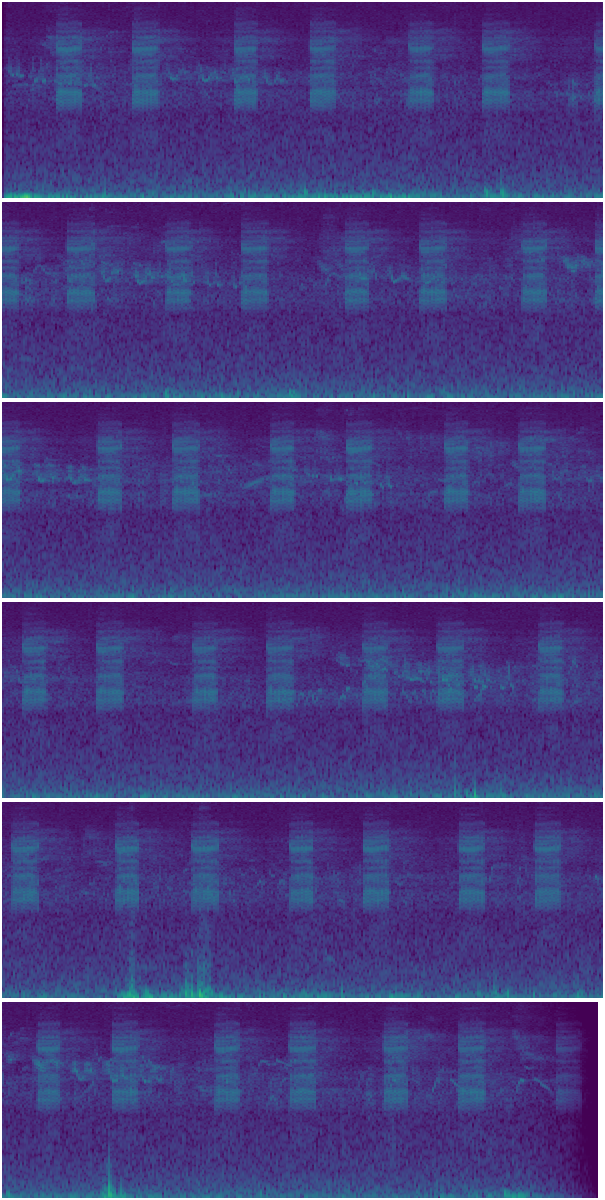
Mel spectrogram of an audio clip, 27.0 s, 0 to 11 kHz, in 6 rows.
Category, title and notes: Soundscapes > Nature
CORNCRAKE and other night birds 2
corncrake and other night birds recorded with Zoom H1n
ambiance, ambient, birds, corncrake, field-recording, nature, spring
